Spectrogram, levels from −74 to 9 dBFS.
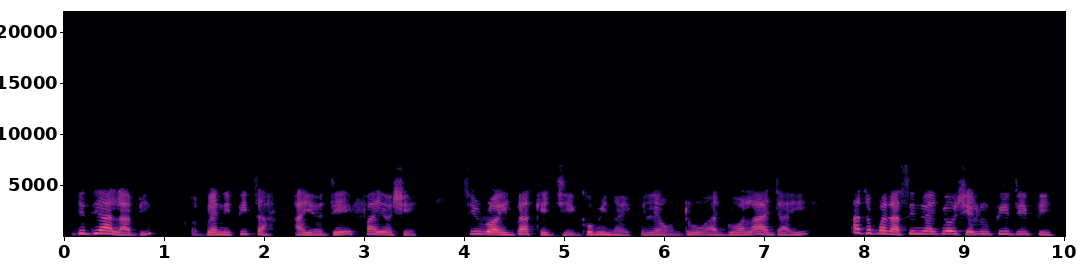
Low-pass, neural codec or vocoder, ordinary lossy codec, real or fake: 7.2 kHz; vocoder, 24 kHz, 100 mel bands, Vocos; none; fake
